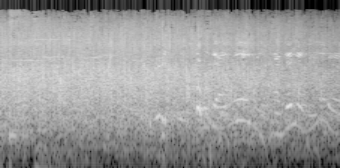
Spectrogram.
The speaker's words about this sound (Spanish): Sí. Carajo. Un aplauso para mi causa, carajo. Un aplauso para que va, para que sobreviva y viva de puta madre con ese talentazo que tiene, weón.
